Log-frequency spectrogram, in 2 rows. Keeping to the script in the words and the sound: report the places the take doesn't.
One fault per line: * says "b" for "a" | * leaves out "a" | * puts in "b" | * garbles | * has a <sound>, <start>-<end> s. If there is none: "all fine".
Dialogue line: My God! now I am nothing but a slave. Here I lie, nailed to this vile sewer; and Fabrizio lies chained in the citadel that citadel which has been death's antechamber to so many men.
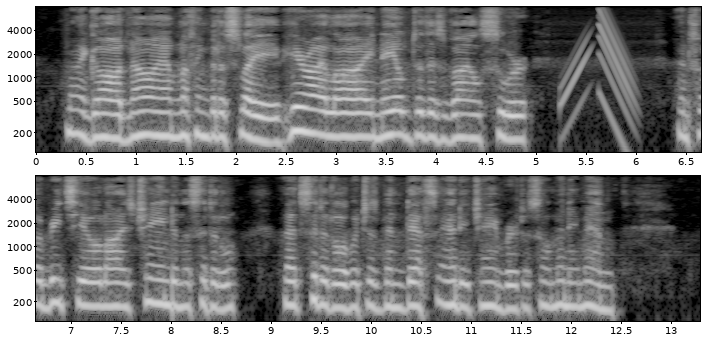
* has a chirp, 5.2-6.1 s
